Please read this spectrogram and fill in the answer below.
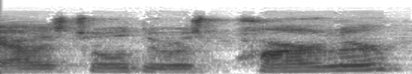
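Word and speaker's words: Parler: you're you're muted how do you say it parlor parlor okay you didn't want to say that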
